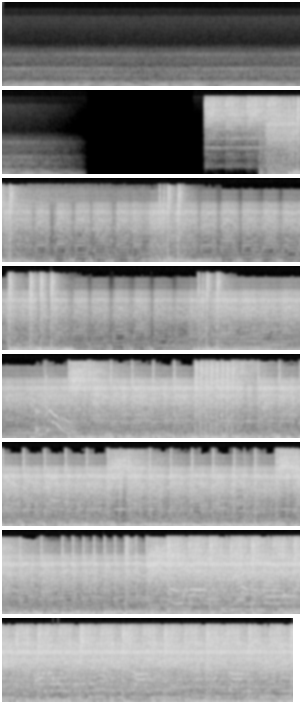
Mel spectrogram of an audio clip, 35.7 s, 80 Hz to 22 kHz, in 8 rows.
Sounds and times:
Music: 0:07.5 - 0:35.6.

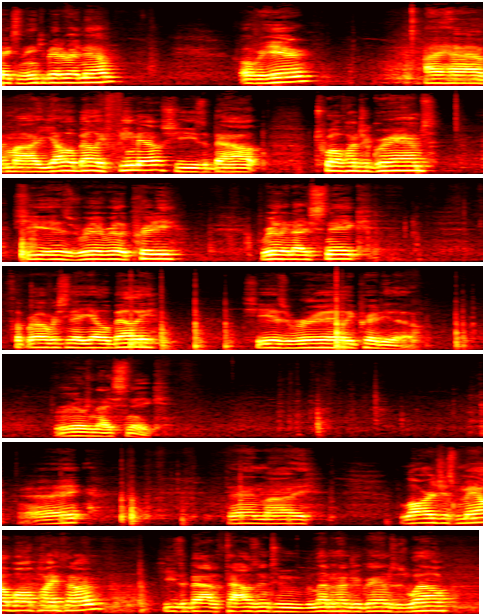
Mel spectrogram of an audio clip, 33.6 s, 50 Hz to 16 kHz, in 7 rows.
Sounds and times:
Speech: 0:00.0 - 0:01.2, 0:02.4 - 0:03.2, 0:04.1 - 0:07.4, 0:08.0 - 0:09.2, 0:09.8 - 0:11.5, 0:12.2 - 0:13.4, 0:14.5 - 0:16.0, 0:16.9 - 0:18.7, 0:19.8 - 0:21.0, 0:24.2 - 0:25.1, 0:26.3 - 0:27.3, 0:28.0 - 0:33.4
Inside, small room: 0:00.0 - 0:33.6.

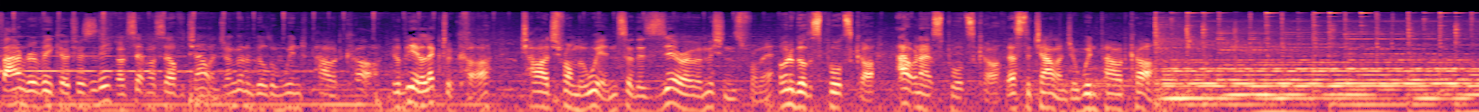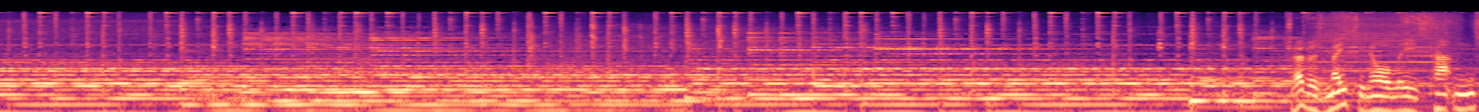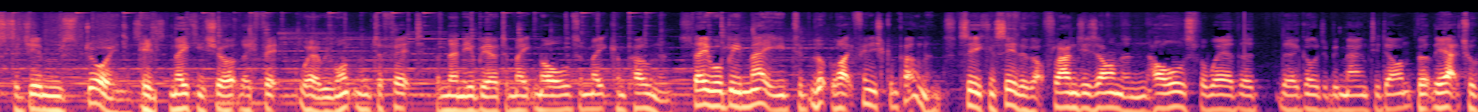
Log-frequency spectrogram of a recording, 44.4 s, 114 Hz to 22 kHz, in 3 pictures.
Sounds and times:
Speech: 0:00.0 - 0:11.6, 0:27.7 - 0:44.3
Music: 0:00.0 - 0:40.0.

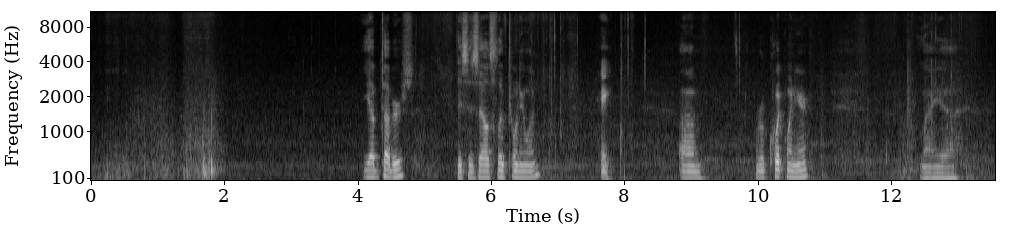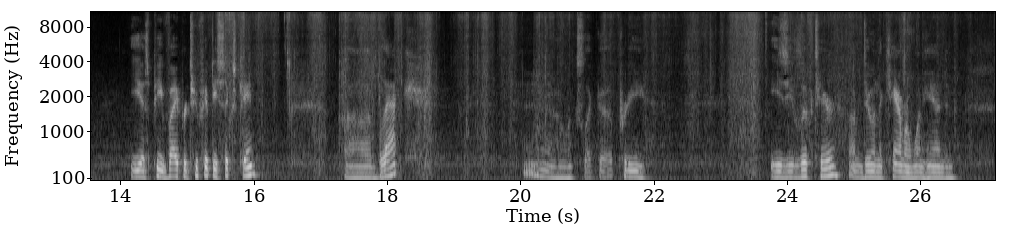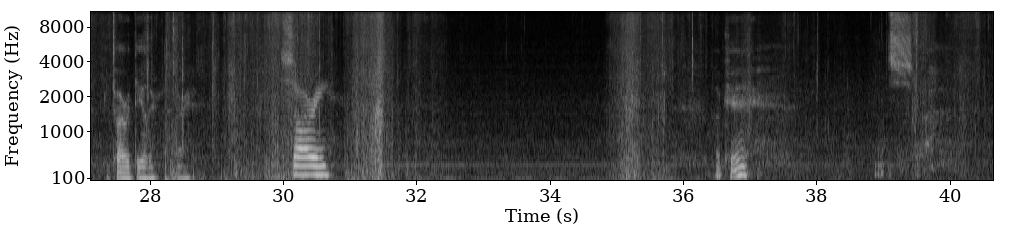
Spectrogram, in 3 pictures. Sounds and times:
Speech: 0:04.0 - 0:04.9, 0:05.5 - 0:06.8, 0:07.6 - 0:07.8, 0:08.8 - 0:09.2, 0:10.0 - 0:10.8, 0:12.4 - 0:13.1, 0:14.1 - 0:16.1, 0:17.3 - 0:18.6, 0:20.0 - 0:22.0, 0:23.8 - 0:26.6, 0:27.3 - 0:28.7, 0:30.0 - 0:30.8, 0:36.5 - 0:37.1, 0:38.9 - 0:39.7.

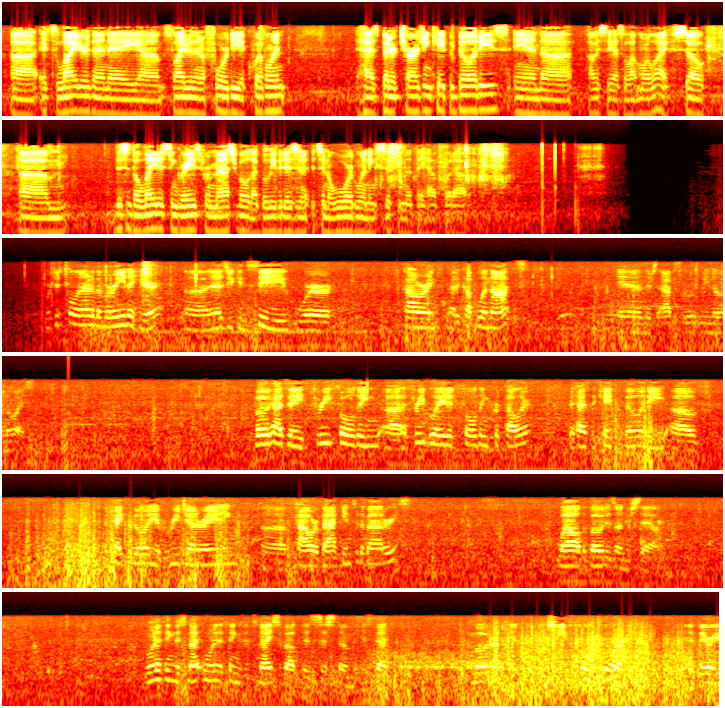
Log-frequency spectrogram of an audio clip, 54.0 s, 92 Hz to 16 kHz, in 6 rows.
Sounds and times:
Speech: 0:00.1 - 0:03.6, 0:04.5 - 0:14.9, 0:18.6 - 0:22.2, 0:23.0 - 0:24.6, 0:25.7 - 0:27.4, 0:30.2 - 0:35.8, 0:37.4 - 0:41.2, 0:43.0 - 0:44.4, 0:46.9 - 0:50.0, 0:50.9 - 0:53.0, 0:53.6 - 0:54.0.

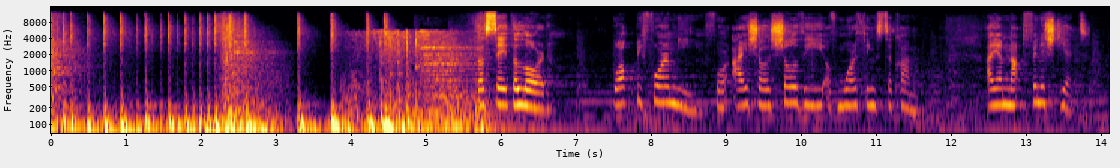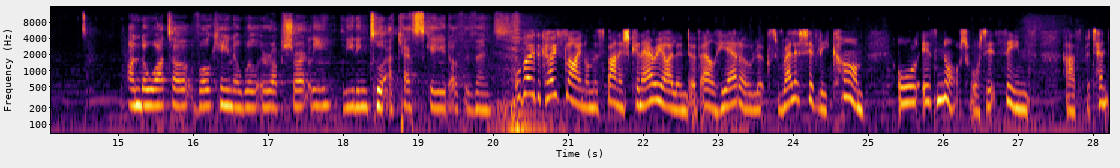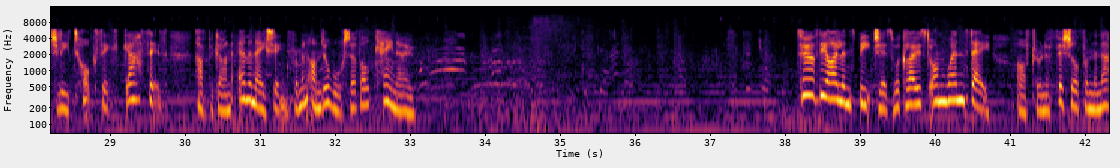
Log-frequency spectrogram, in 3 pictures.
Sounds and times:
Music: 0:00.0 - 0:42.3
Speech: 0:07.5 - 0:11.6, 0:15.1 - 0:34.3, 0:37.4 - 0:42.3.

